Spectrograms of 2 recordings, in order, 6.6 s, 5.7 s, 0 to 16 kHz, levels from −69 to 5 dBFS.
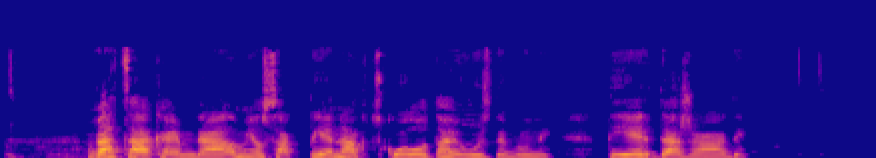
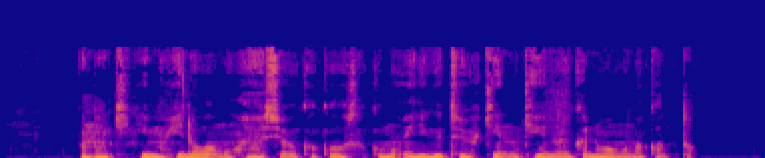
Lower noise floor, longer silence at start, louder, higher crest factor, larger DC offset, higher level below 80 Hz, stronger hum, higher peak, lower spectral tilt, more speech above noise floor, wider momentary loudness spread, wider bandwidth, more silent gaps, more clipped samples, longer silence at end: first, -62 dBFS vs -57 dBFS; second, 0.05 s vs 0.6 s; first, -19 LUFS vs -22 LUFS; first, 22 dB vs 14 dB; neither; second, -70 dBFS vs -56 dBFS; neither; first, 0 dBFS vs -8 dBFS; second, -3.5 dB/octave vs -5.5 dB/octave; first, 42 dB vs 36 dB; first, 16 LU vs 7 LU; about the same, 11.5 kHz vs 11.5 kHz; neither; neither; first, 1 s vs 0.55 s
